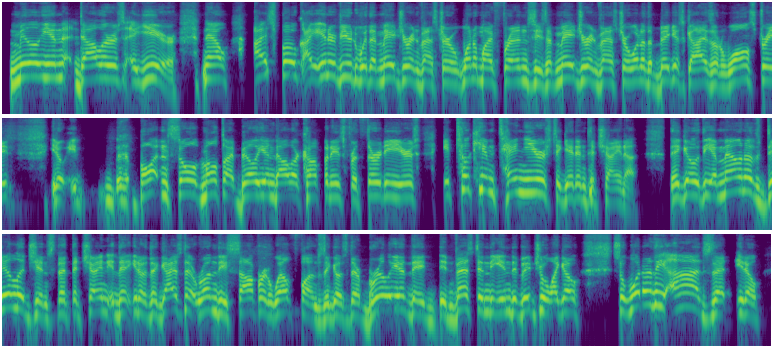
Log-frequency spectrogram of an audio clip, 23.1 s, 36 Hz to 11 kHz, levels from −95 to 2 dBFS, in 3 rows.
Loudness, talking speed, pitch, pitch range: -16 LUFS, 230 wpm, 210 Hz, 195-240 Hz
